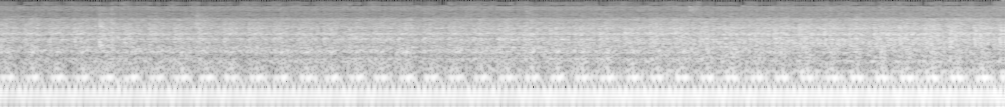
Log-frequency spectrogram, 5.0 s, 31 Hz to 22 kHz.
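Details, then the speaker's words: Fiat 500 diesel with a replacement engine, started after the DPF was replaced (it previously gave plumes of smoke): a steady, low diesel clatter at idle, even and smooth with no misses or knocks. This is a normal diesel idle. "but it's running and whereas before we have plumes of smoke coming out now we've changed DPF over at the"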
